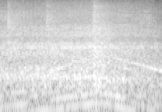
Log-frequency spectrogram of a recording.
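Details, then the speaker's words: Chevrolet Cruze diesel after belt replacement, AC on, revved then shut off: even idle rising smoothly with the rev and settling back, no rough buzzing from the belt area; the earlier brrr sound is gone, normal. "മതി of ചെയ്തോ അപ്പൊ നമ്മൾ ആ പേടിപ്പെടുത്തുന്ന ബ്രൂർ എന്നുള്ള sound മാറിയിരിക്കുകയാണ്"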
